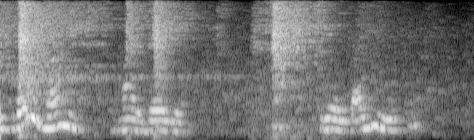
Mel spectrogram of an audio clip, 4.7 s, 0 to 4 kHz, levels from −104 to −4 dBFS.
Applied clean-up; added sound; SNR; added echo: classical method WPE with log-MMSE.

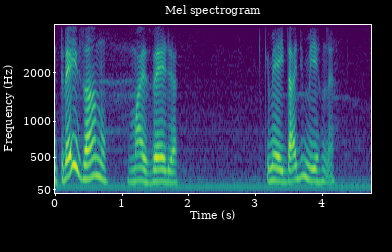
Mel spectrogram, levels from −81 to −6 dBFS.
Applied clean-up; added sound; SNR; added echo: none; none; none; none.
